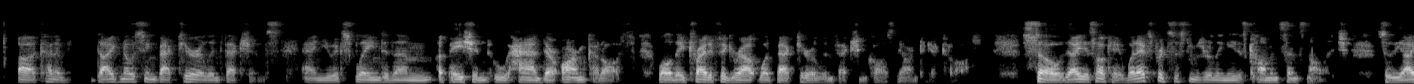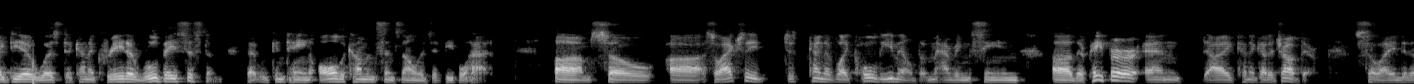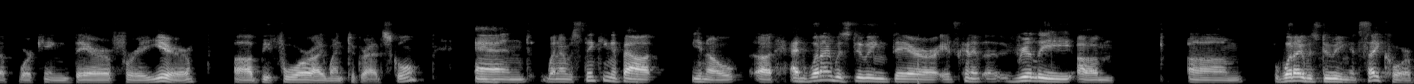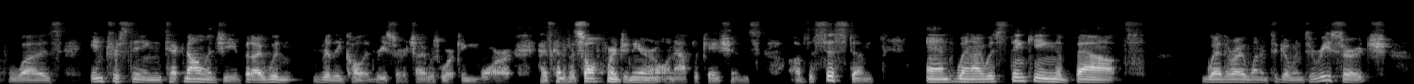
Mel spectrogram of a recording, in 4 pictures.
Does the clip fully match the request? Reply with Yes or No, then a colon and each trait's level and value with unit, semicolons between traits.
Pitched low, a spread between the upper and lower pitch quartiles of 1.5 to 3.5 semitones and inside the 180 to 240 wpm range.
No: low, 115 Hz; average, 3.9 semitones; average, 190 wpm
